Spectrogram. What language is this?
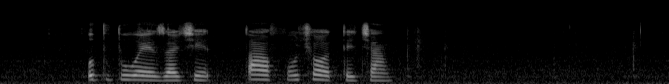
Venda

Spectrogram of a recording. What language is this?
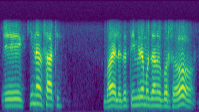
Nepali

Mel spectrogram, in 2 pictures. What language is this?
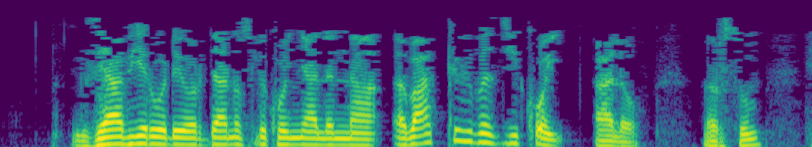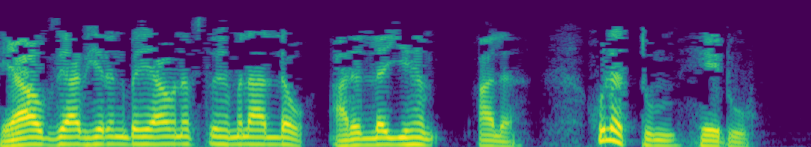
Amharic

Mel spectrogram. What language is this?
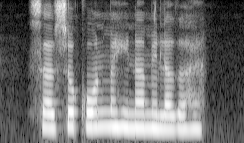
Magahi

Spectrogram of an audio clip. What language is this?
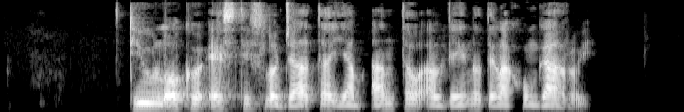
Esperanto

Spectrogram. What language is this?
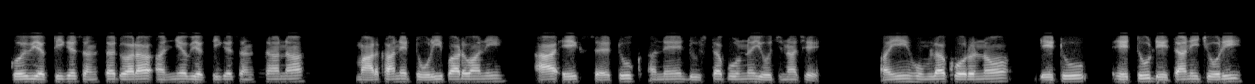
Gujarati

